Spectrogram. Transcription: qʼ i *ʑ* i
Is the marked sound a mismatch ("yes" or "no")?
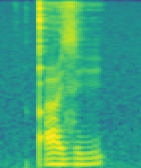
yes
